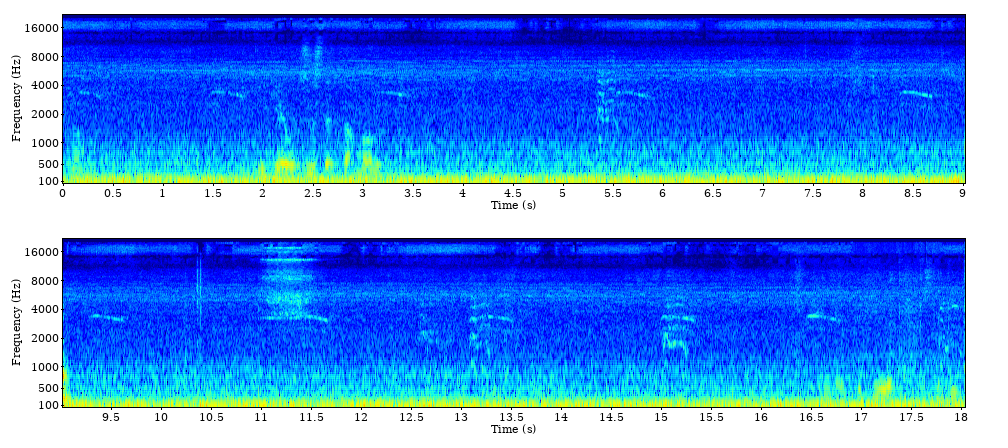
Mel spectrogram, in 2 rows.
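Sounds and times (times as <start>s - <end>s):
bird chirps: 11.0s - 11.8s.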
